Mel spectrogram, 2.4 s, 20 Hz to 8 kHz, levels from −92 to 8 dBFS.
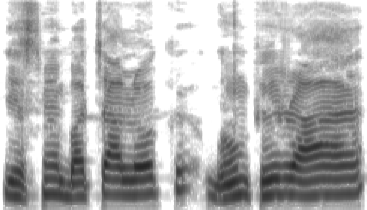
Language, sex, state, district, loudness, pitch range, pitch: Hindi, male, Bihar, Sitamarhi, -16 LUFS, 160-175 Hz, 170 Hz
